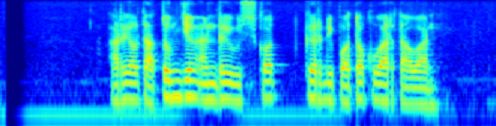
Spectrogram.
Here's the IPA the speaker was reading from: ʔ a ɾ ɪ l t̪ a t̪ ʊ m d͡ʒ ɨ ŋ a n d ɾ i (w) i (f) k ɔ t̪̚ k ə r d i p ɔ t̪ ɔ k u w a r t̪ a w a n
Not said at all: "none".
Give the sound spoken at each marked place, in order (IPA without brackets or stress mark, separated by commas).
w, s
